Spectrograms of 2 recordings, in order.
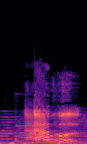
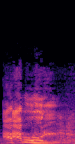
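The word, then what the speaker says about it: apple: অ্যাপল, নো নো নো নো, আসল উচ্চারণ করো দেখি। অ্যাপল, নো নো নো নো, এইভাবে হয় আপুল। আস্তে, আপুল আপুল। হ্যাঁ, আপুল, হইতেছে। আবার ট্রাই করো।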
